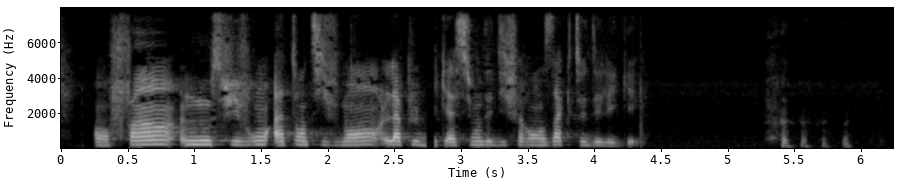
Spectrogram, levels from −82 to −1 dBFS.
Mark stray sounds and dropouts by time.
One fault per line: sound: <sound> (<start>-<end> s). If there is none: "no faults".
sound: dropout (2.7-2.8 s)
sound: laugh (5.3-6.0 s)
